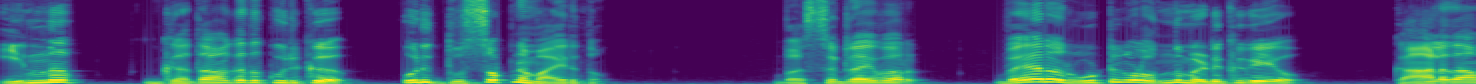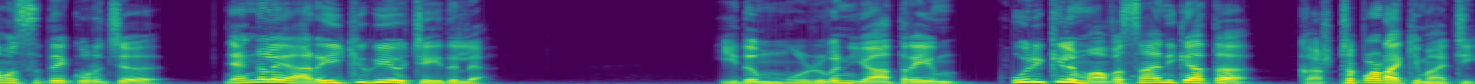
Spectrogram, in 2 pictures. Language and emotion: Malayalam, angry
